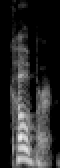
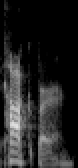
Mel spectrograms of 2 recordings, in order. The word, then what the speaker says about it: Cockburn: Coburn. You said Cockburn. Yeah, it's spelt Cockburn, but it's pronounced Coburn.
